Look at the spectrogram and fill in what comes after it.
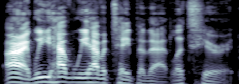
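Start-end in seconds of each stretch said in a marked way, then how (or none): none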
